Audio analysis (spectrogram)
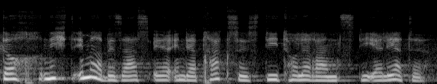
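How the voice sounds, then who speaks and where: A female narrator of a scripted radio drama. Her voice is dark and relaxed, at an average pitch. She gives the facts with composure, in a sound with long hall reverb. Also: measured pace.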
